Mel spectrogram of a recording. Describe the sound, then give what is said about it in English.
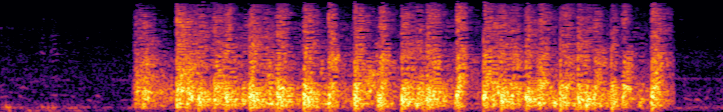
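Many sharp bangs from a shooting in Rosamond, captured by a security camera, fire in a loud, dense, rapid volley that lasts several seconds before stopping. “This is video that we obtained from a security camera nearby. This is the shooting here in Rosamond.”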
